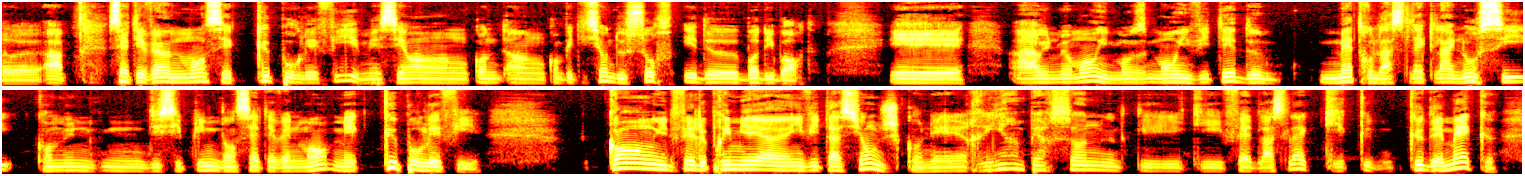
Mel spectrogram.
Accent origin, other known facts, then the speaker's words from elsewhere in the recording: Portugal; French is a second language; je viens de Portugal, j'ai 38 ans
